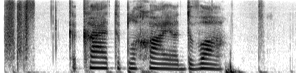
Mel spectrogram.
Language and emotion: Russian, angry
